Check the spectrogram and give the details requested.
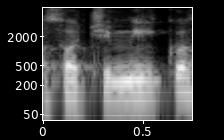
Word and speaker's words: Xochimilco: Es raro porque, por ejemplo, Xochimilco sí es con X y ahí sí es Sí. con Sh.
